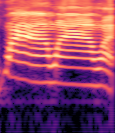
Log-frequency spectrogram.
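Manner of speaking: high, loud wah wah crybaby noise; mock crying baby. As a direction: whine it like a bawling toddler. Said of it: "when he goes".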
